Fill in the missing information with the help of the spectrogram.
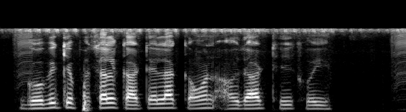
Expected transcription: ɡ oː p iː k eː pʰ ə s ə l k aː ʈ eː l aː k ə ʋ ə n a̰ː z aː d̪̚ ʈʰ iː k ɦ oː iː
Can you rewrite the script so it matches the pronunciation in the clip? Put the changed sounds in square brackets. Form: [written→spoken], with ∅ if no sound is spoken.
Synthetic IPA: ɡ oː [p→b] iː k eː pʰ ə s ə l k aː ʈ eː l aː k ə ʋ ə n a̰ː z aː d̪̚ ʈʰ iː k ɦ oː iː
